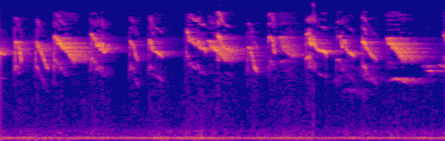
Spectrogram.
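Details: Calls of a white-eye (pleci), played to get other white-eyes to respond immediately: rapid, high, downslurred chirps in close series, a lower thin whistle near the end, and a constant low hum.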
